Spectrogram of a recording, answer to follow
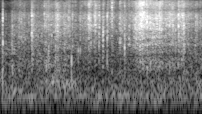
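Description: Faint rustling and crinkling of dry pine needles and leaf litter being disturbed, with small scattered crackles.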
